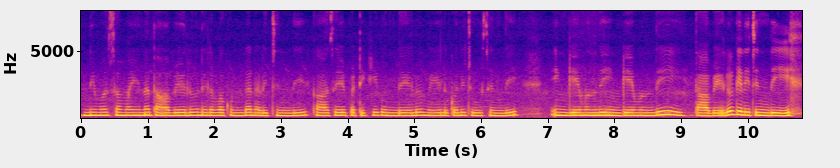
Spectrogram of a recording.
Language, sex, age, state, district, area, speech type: Telugu, female, 18-30, Andhra Pradesh, Anantapur, urban, spontaneous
